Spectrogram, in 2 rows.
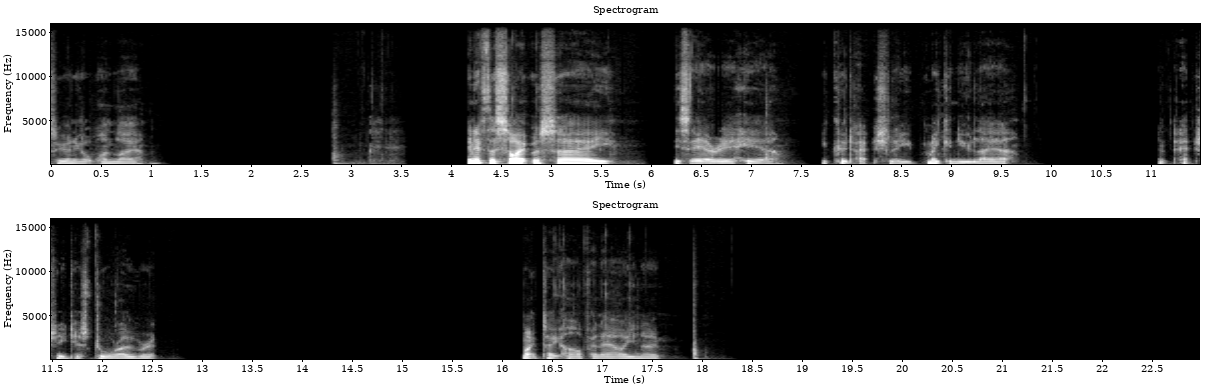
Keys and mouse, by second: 2.1 middle click, 3.4 middle click, 4.7 middle click, 9.9 click, 12.0 click, 13.7 click, 17.2 middle click, 19.3 click, 20.8 click, 21.3 middle click, 22.5 click.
